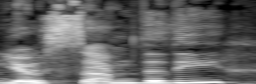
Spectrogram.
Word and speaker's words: Yosemite: He insists it was Yosemite, even though he didn't pronounce it correctly, at all. What do you call it? Yosemite.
